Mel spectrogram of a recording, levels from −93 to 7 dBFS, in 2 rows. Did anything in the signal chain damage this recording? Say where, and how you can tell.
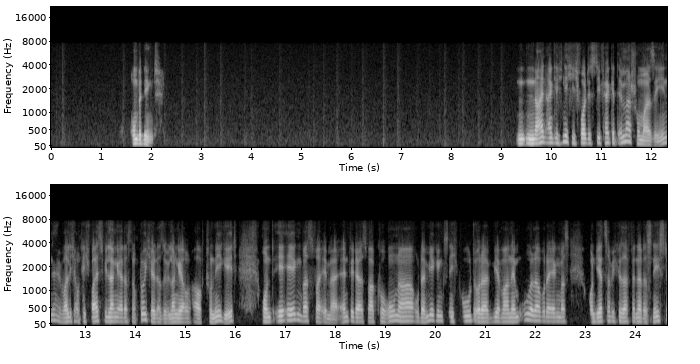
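Yes. At the call-processing stage, the speech level falls abruptly twice, each time by about 4 dB: at 9.66 s, just before "nein eigentlich nicht", and again at 10.68 s. These are clean steps with no ramp, and both speech and background drop together, so the likely cause is a microphone volume stepped down by automatic gain control lowering the device's input volume. The audio also passed through a G.722 call path, which leaves nothing above 8 kHz.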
